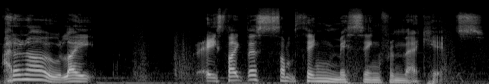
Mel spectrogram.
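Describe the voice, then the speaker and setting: A man's voice: fairly high pitch, sing-song, unhurried. Guy streaming a game, rambly and chatty, voice jumps around a lot, faint music behind. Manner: chatty, rambling, answers chat questions. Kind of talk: casual gameplay commentary.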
